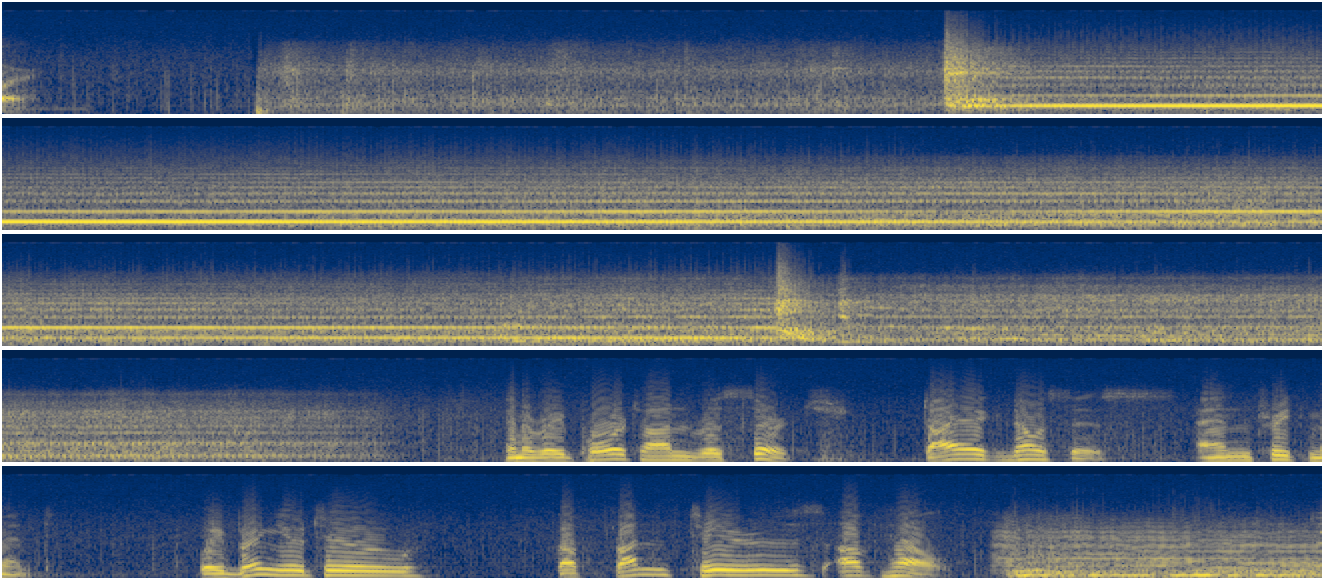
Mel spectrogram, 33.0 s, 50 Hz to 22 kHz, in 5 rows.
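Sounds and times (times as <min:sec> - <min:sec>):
fainter lower steady tone: 0:05.0 - 0:19.2
steady pitched tone: 0:05.0 - 0:19.7, 0:31.3 - 0:33.0.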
